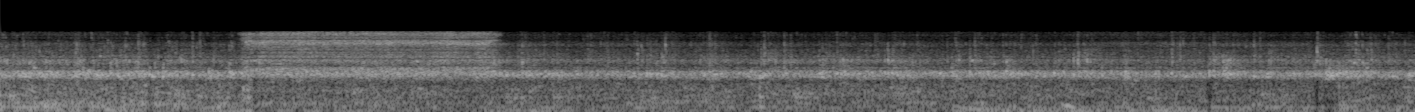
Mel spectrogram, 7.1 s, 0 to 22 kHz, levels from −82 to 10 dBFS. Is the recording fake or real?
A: real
